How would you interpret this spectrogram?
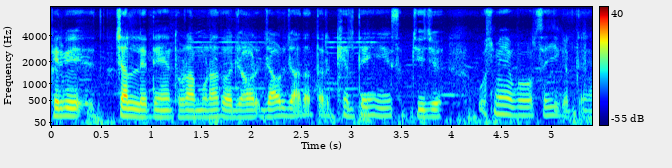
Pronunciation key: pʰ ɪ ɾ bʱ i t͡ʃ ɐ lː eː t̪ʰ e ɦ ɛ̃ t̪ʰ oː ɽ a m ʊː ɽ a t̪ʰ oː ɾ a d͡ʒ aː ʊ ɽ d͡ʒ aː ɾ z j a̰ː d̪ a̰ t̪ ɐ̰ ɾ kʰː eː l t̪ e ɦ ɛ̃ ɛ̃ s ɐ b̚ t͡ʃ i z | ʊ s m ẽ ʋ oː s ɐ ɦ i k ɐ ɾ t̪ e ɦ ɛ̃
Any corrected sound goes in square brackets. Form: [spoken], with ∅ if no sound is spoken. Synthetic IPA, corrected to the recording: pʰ ɪ ɾ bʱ i t͡ʃ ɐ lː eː [t̪] e ɦ ɛ̃ t̪ʰ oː ɽ a m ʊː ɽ a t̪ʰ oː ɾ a d͡ʒ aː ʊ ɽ d͡ʒ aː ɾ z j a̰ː d̪ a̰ t̪ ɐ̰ ɾ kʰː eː l t̪ e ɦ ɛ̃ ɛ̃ s ɐ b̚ t͡ʃ [iː] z | ʊ s m ẽ ʋ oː s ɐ ɦ i k ɐ ɾ t̪ e ɦ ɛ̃

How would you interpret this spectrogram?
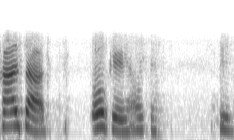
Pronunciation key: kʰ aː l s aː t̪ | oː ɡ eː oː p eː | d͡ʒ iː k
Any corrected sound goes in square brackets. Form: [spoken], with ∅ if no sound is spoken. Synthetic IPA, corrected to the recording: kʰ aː l s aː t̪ | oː [k] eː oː [k] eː | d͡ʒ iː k

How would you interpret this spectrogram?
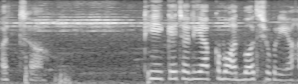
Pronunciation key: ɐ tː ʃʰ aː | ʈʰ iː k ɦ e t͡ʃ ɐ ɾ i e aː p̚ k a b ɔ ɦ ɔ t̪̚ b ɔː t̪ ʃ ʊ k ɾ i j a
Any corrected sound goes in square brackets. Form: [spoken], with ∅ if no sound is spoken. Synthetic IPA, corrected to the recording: ɐ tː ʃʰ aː | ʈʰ iː k ɦ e t͡ʃ ɐ [l] i e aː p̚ k a b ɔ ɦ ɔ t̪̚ b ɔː t̪ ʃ ʊ k ɾ i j a

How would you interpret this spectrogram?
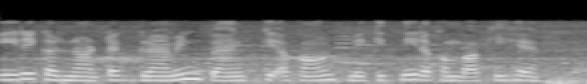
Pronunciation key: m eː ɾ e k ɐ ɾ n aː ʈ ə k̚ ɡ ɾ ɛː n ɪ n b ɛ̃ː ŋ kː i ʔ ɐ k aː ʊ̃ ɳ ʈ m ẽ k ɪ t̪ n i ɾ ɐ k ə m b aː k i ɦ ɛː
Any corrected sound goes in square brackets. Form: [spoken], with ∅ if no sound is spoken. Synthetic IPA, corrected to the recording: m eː ɾ e k ɐ ɾ n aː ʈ ə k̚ ɡ ɾ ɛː [m] ɪ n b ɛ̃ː ŋ kː [e] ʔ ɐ k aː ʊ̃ ɳ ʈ m ẽ k ɪ t̪ n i ɾ ɐ k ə m b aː k i ɦ ɛː

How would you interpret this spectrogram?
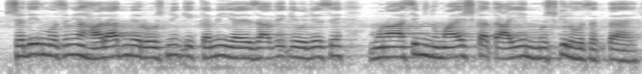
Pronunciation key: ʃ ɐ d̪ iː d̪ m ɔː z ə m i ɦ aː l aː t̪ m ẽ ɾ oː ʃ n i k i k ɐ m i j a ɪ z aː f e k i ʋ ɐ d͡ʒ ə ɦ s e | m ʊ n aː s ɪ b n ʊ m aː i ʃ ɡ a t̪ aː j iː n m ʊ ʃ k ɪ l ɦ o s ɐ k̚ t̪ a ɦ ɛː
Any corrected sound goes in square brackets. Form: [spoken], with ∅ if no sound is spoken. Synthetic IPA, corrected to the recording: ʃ ɐ d̪ iː d̪ m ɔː [s] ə m i ɦ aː l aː t̪ m ẽ ɾ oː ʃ n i k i k ɐ m i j a ɪ z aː f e k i ʋ ɐ d͡ʒ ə ɦ s e | m ʊ n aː s ɪ b n ʊ m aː [ɪ] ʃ [k] a t̪ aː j iː n m ʊ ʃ k ɪ l ɦ o s ɐ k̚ t̪ a ɦ ɛː

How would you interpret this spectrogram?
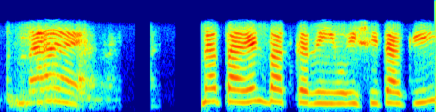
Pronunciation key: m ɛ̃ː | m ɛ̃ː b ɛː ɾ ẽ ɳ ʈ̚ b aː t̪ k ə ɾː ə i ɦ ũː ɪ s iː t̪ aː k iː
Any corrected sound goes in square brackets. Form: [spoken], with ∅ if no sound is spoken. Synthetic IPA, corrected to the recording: m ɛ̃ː | m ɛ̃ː [p] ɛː ɾ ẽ ɳ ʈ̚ b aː t̪ k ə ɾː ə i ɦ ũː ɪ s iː t̪ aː k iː

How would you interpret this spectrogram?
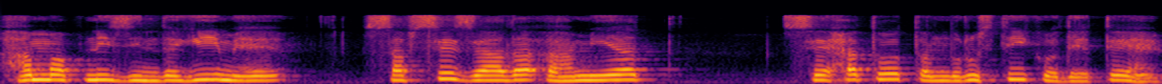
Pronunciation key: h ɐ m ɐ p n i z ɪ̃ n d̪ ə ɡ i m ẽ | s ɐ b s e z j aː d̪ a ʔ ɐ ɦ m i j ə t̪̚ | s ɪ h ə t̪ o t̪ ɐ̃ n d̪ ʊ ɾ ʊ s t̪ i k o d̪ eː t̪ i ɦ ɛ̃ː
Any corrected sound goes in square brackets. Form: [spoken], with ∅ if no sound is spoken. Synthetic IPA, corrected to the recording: h ɐ m ɐ p n i z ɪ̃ n d̪ ə ɡ i m ẽ | s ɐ b s e z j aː d̪ a ʔ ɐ ɦ m i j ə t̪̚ | s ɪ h ə t̪ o t̪ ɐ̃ n d̪ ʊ ɾ ʊ s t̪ i k o d̪ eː t̪ [e] ɦ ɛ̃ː

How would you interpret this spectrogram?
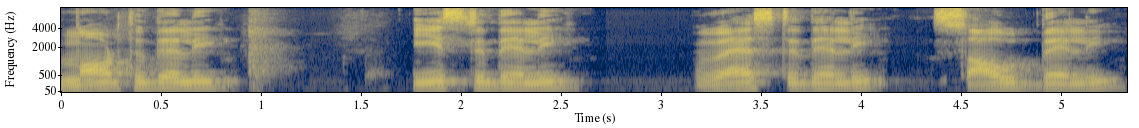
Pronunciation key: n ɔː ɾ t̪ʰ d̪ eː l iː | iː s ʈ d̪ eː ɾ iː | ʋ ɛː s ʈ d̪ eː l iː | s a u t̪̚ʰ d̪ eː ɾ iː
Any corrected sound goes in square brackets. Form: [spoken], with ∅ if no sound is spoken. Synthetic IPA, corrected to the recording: n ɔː ɾ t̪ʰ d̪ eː l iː | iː s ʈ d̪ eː [l] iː | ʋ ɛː s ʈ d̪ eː l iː | s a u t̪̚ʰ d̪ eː [l] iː

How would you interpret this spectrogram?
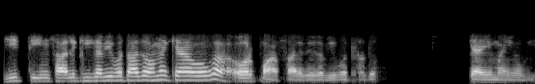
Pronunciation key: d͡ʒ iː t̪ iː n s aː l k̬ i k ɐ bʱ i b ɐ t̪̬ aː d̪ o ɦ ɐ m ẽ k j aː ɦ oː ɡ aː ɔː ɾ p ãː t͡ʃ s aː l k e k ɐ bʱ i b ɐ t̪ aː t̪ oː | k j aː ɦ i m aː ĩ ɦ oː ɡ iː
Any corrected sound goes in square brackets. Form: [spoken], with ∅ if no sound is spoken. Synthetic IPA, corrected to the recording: d͡ʒ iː t̪ iː n s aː l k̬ i k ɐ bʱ i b ɐ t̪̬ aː d̪ o ɦ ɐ m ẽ k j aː ɦ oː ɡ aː ɔː ɾ p ãː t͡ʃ s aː l k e k ɐ bʱ i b ɐ t̪ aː [d̪] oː | k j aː ɦ i m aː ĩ ɦ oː ɡ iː

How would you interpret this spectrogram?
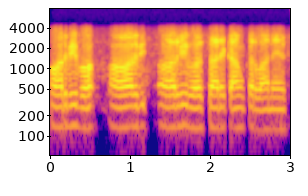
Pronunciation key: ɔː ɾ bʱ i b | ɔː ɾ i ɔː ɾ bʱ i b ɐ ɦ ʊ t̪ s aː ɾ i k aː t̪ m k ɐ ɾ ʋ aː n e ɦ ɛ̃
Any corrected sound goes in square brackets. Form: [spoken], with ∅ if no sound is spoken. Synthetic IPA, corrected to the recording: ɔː ɾ bʱ i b | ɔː ɾ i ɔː ɾ bʱ i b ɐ ɦ ʊ t̪ s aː ɾ [e] k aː [∅] m k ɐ ɾ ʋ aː n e ɦ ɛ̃

